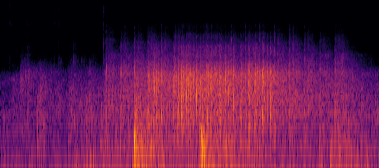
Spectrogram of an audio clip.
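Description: Fireworks: a dense run of crackling pops that starts about two seconds in and builds, with two deeper booms a little over a second apart, then fades away.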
